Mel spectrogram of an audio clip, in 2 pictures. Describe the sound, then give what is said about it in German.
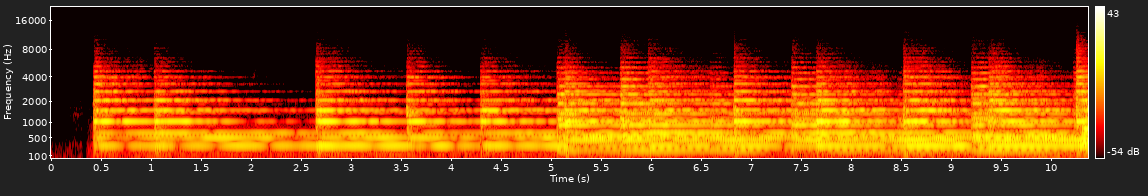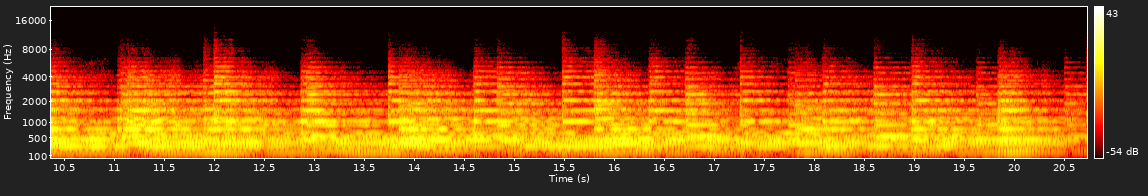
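Church bells ring the 12 o'clock noon peal in Staudach, part of the market town of Massing in the Rottal-Inn district of Lower Bavaria, Germany; several bells layer into a dense, continuous clangor that builds after a sparser opening, loud and resonant with no voices. “Das Mittagsläuten kommt heute aus dem niederbayerischen Staudach, das zum Markt Massing gehört.”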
